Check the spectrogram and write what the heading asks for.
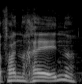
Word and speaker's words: Van Rijn: Et puis il y a Van Rijn, la prononciation hollandaise, du Rhin.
